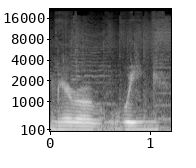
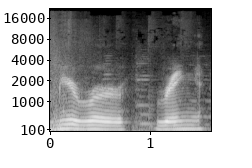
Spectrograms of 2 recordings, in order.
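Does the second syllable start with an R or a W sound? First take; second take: W; R. First: The second syllable begins with a W-like sound. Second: The second syllable begins with a clear R sound. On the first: The speaker calls it wrong. "but I'm saying like mirror wing or something" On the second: The speaker calls it right. "Like mirror ring"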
